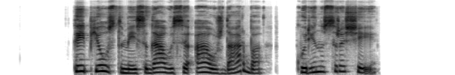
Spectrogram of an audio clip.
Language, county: Lithuanian, Alytus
